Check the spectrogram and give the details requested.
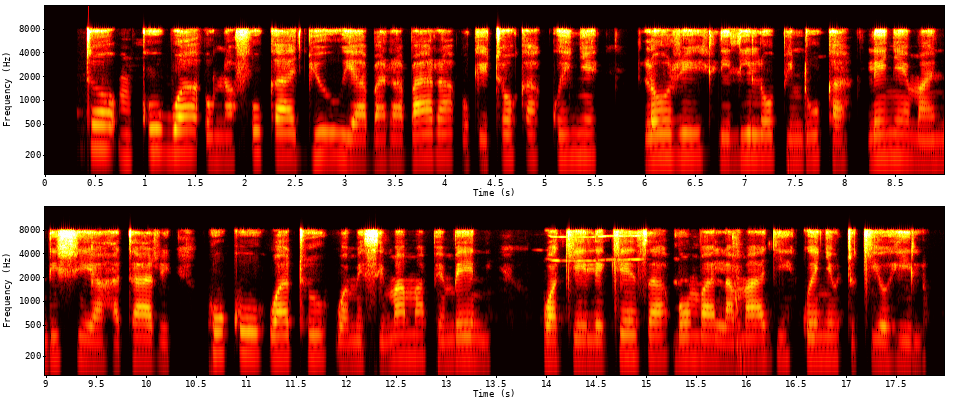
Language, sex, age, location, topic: Swahili, female, 25-35, Mombasa, health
